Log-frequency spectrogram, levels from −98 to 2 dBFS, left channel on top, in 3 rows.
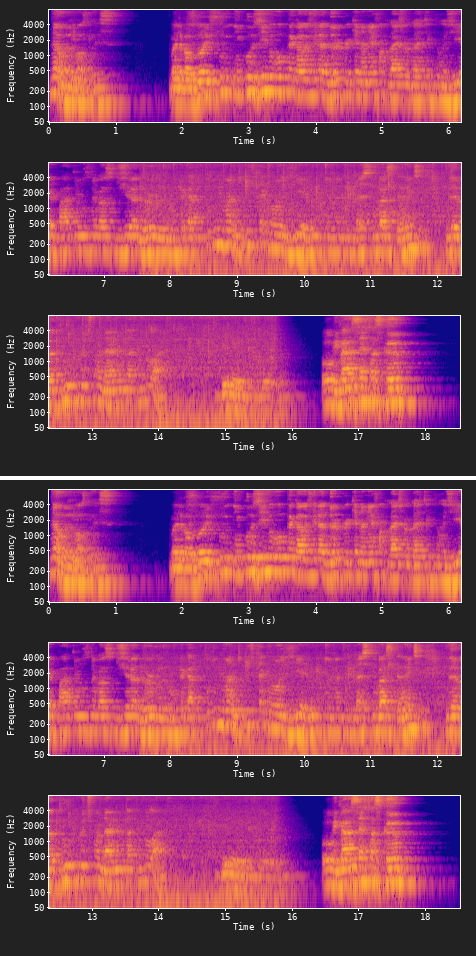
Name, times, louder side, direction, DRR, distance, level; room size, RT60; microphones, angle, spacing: voice 1, 0.0-0.9 2.5-14.1 16.6-17.6, right 1 dB, 40° right, -1 dB, 0.7 m, -24 dB
voice 2, 1.8-2.6 14.8-15.9 16.4-17.0, left 1 dB, 70° left, 3 dB, 0.5 m, -24 dB
sound 1, 7.5-15.8, left 2 dB, 25° left, 0.3 m, -35 dB
5.1 x 2.2 x 2.3 m, 0.69 s
head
